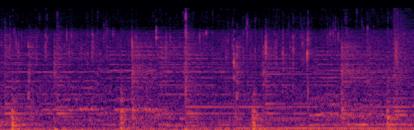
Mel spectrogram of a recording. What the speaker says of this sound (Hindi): फ्लेम यहाँ मैंने मीडियम रखा हुआ था, और कबाब का एक साइड जो है वो फ्राई हो चुका है।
